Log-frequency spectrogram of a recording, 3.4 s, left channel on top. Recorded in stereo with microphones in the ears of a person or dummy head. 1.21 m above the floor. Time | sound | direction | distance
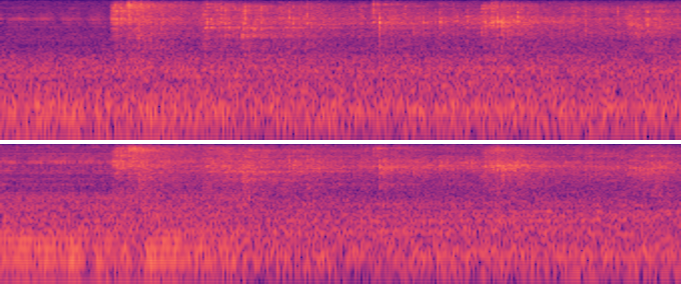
0.6 | keys jangling | 55° left (ahead or behind) | 4 m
